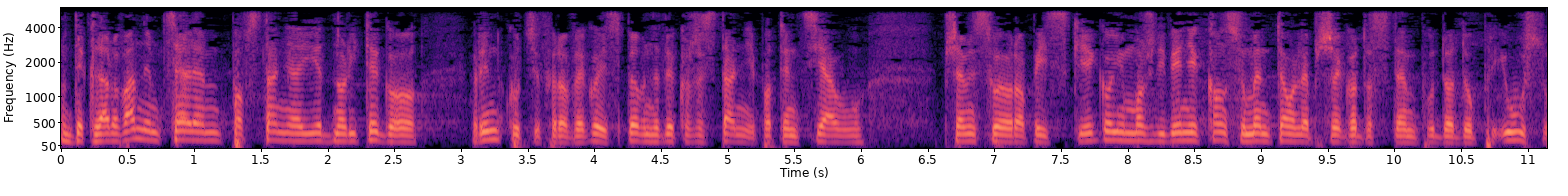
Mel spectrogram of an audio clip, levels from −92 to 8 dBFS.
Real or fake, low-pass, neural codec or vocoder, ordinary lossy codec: real; 5.4 kHz; none; none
